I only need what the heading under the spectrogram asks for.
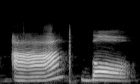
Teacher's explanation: o bó é a antepenúltima sílaba e é a sílaba tônica. Portanto, quando a sílaba tônica for a antepenúltima, nós devemos classificar como proparoxítona.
